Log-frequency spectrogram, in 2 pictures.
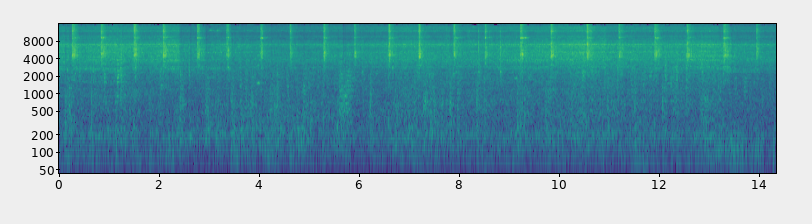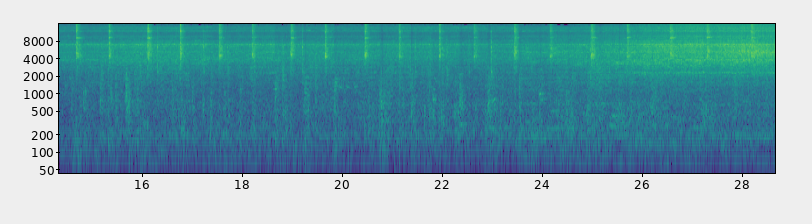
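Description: GWR Hall-class 4-6-0 steam locomotive heard from its footplate while moving slowly: a steady running rumble, with the wheels clattering over rail joints and pointwork and a regular light ticking about two times a second. A hiss of steam rises near the end.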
